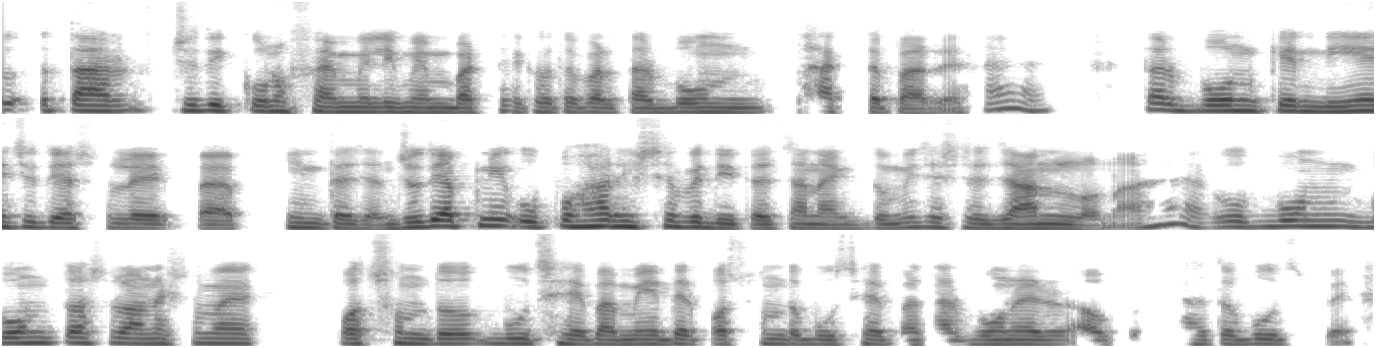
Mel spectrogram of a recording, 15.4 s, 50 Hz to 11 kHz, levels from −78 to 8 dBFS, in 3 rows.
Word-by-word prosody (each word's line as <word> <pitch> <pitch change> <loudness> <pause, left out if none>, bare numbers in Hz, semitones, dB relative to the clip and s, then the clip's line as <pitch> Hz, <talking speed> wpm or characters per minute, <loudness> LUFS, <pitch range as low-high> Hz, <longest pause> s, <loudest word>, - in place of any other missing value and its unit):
উ - - 0
উ - - -2
তার 155 -1 +7 0.3
যদি 165 0 +4
কোনো 145 -1 +3
family 130 -1 +2
member 120 0 +2
থেকে, 125 - -7
হতে 125 0 -3
পারে 120 -2 +1
তার 115 -1 +1
বোন 125 0 +2 0.3
থাকতে 135 -2 -3
পারে, 105 -1 -2
হ্যাঁ? 210 -1 -5 0.4
তার 185 -2 +1
বোনকে 155 -1 +4
নিয়ে 145 +3 +4
যদি 140 -2 +2
আসলে 125 -1 -3 0.2
প্যাপ 110 -1 -1 0.2
কিনতে 130 -4 0
যান। 110 - -3
যদি 170 +4 +6
আপনি 190 +2 +2
উপহার 170 +3 +4
হিসেবে 155 -1 +1
দিতে 120 -1 +1
চান 120 -1 -1
একদমই 120 +5 -4
যে 140 - 0
সে 125 - -1
জানলো 115 -3 +3
না, - - -7
হ্যাঁ? 225 -6 -5
ও - - 0 0.2
বোন 170 0 +2 0.2
বোন 155 0 +4
তো - - -6
আসলে 150 0 -2
অনেক 140 -2 -2
সময় 140 -1 +1 0.4
পছন্দ 135 0 0 0.3
বুঝে 135 -1 -1
বা 120 - +3
মেয়েদের 125 0 0
পছন্দ 130 +1 -3
বুঝে 120 +1 -3
বা 115 - -6
তার 115 - -5
বোনের 120 -1 +1 0.2
অবস্থা 115 - -11
হয়তো 120 +1 -5
বুঝবে। 125 -1 -5
130 Hz, 210 wpm, -23 LUFS, 120-150 Hz, 0.4 s, তার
